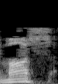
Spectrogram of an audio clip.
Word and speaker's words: Maus: So remember also that our Truckers Highway and Byway Report is brought to you by Moss Family Automotive. Now, Moss is spelled M-A-U-S,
